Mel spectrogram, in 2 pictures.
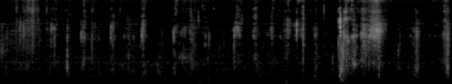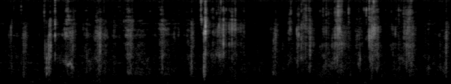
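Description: Close-miked mouth sounds of a person biting and chewing a kakra pitha, a deep-fried cake: a stream of small crunches and chewing clicks, with the loudest crunch about six seconds in.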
